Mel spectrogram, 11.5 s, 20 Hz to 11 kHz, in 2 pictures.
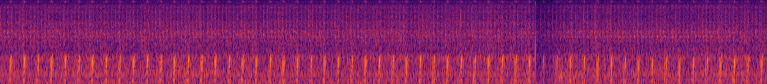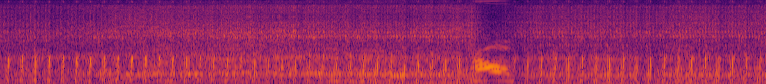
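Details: Lexus IS300, 53k miles, SRT ECU and intake, fresh oil change, codes P0440/P0446: a fast, regular rattle at idle from no clear source. It starts after a minute of idling, stops after hard revving and returns within seconds.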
